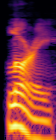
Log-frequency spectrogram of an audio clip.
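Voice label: "lorry", American English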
